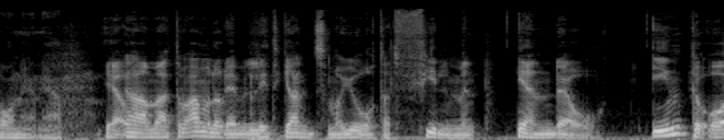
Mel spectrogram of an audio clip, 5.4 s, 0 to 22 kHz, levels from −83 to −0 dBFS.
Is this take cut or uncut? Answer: cut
